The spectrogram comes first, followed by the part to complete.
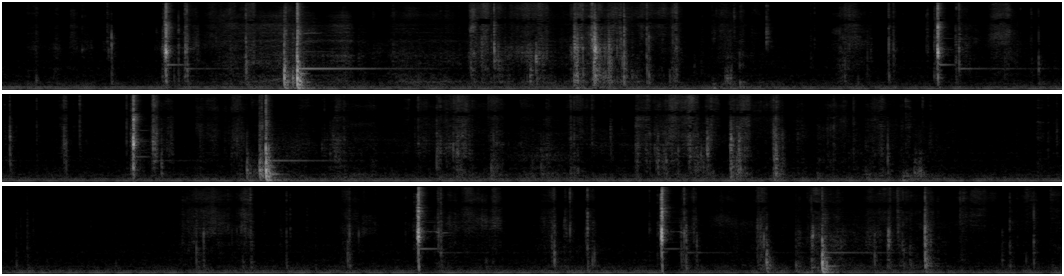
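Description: Handheld corner-rounder punch snapping through paper and card stock, rounding a notebook's corners: about eight sharp snaps a few seconds apart, some with a brief ring. Between the snaps, paper sheets rustle as they are handled.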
